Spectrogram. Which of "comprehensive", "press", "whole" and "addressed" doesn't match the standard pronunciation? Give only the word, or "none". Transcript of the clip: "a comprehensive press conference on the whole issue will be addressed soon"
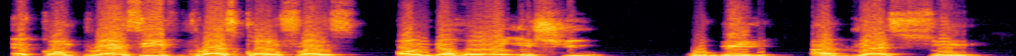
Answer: none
